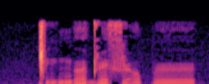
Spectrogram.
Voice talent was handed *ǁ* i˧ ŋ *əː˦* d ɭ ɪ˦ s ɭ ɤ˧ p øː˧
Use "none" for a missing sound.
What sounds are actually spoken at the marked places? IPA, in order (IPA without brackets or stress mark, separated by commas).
ǁ, əː˦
